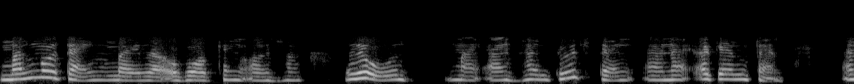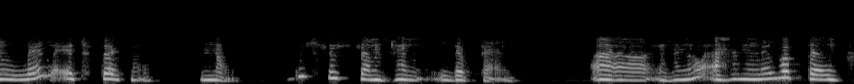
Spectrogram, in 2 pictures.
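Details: Dysarthria in motor neurone disease (ALS); the patient is a doctor who has ALS herself and attributes her impaired speech to the disease.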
